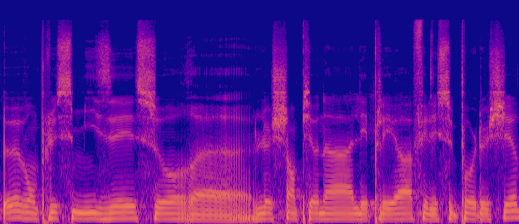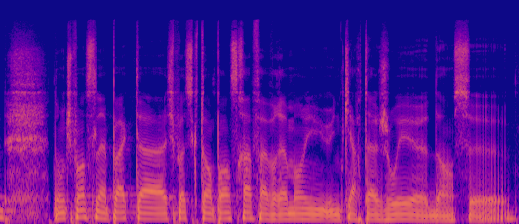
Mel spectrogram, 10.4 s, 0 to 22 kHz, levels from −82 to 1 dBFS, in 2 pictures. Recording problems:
squashed, flat; heavily

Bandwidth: 15 kHz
